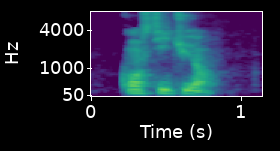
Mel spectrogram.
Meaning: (verb) present participle of constituer; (adjective) constituent
- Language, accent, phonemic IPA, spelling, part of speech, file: French, France, /kɔ̃s.ti.tɥɑ̃/, constituant, verb / adjective / noun, LL-Q150 (fra)-constituant.wav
